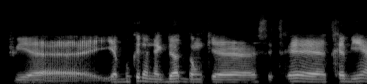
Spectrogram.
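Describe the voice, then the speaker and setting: A man's bright, sharp tone with an Abitibi Quebec accent, fairly even intonation, and a dry, close sound with no echo. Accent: regional Abitibi Quebec. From Quebec, Val-d'Or (Abitibi). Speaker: podcast co-host. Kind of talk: casual interview.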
